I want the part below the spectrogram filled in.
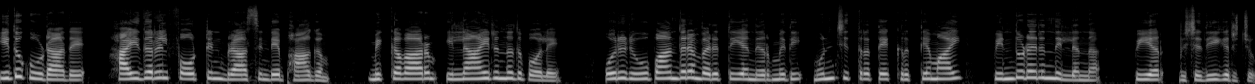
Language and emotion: Malayalam, neutral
